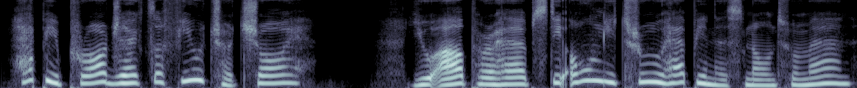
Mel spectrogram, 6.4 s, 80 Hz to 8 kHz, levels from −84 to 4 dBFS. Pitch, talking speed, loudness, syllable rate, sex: 245 Hz, 140 wpm, -18 LUFS, 4.4 syllables/s, female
